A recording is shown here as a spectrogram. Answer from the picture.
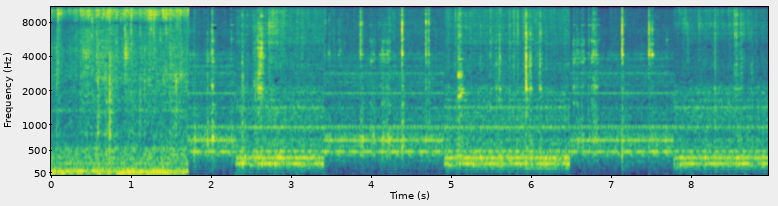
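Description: Breaded mutton chops shallow-frying in hot oil, sizzling faintly with scattered small pops and crackles as they are turned in the pan.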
